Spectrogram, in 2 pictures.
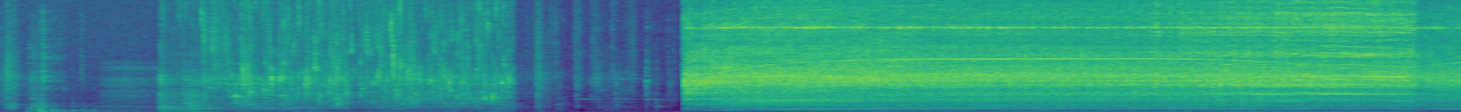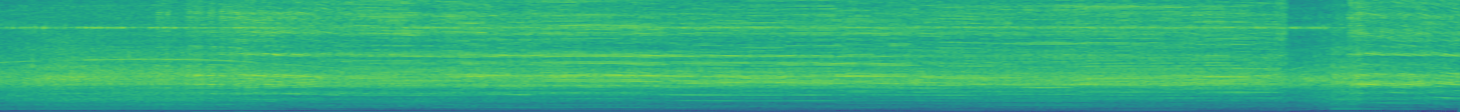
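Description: Water poured from a jug into a metal pan, then an angle grinder starts abruptly about seven seconds in and cuts steadily through a steel circular saw blade submerged at its lower edge in water, its pitch sagging slightly as the disc bites.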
